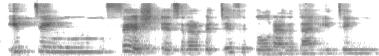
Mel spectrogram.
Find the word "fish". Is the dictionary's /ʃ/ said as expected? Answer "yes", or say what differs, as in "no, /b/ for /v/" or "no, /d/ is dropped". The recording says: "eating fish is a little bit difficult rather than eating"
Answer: yes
